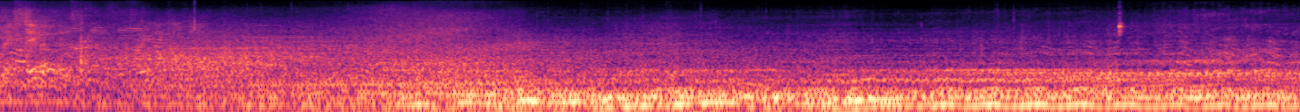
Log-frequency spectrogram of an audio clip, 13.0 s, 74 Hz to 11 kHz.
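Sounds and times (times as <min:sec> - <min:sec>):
car engine humming: 0:00.0 - 0:13.0
hissing noise: 0:01.0 - 0:06.0.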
